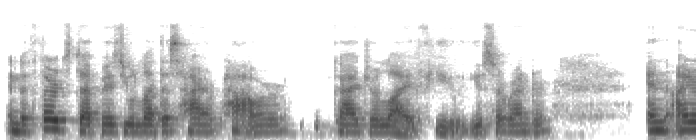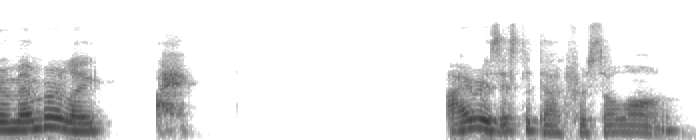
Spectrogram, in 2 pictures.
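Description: Middle aged woman from lebanon telling her story, halting and candid, lots of vocal fry. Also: fairly low pitch, a little mellow. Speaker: interview guest. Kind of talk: personal testimony in casual conversation.

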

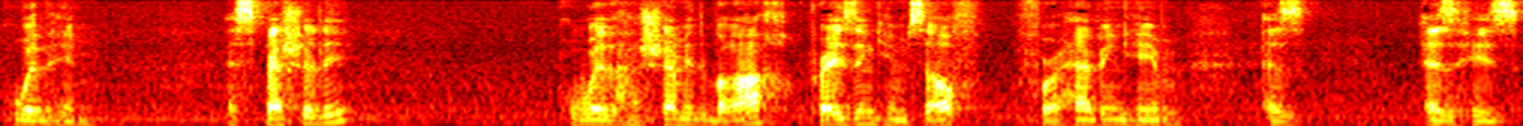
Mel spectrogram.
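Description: Earnest Israeli-accented rabbi, Hebrew native, teaching in English with halting, self-correcting delivery and mid-range pitch; faint noise behind. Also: male voice. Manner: earnest, emphatic, rhetorical questions; halting, pauses and self-corrections while translating. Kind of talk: spontaneous religious teaching.

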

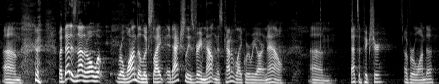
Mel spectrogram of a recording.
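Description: A man's voice: medium pitch, moderate pace. A young man hosting a church talk, walking through maps and photos in an easy manner with many fillers. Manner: relaxed, many fillers, laughs easily. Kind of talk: presenting with slides, casual.

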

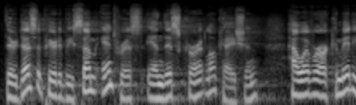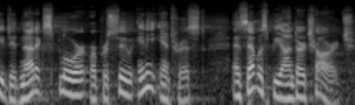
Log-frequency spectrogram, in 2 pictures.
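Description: Man, soft-spoken, measured report reading, higher voice, long church reverb. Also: expressive. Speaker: church committee member presenting. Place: church sanctuary. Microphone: podium microphone.

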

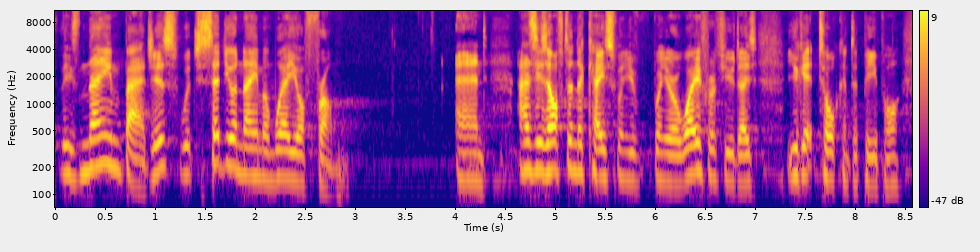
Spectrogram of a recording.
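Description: A man's voice: on the high side, a bit bright, long reverb tail. A man preaching, telling a personal story in a conversational, self-deprecating way with frequent restarts. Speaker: pastor. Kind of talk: sermon storytelling.

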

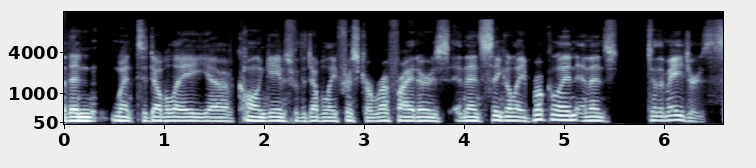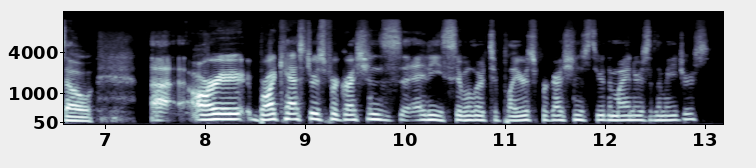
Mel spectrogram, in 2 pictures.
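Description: A man's voice: mid-range voice, dry recording. A man hosting a podcast interview, putting conversational questions to his guest.

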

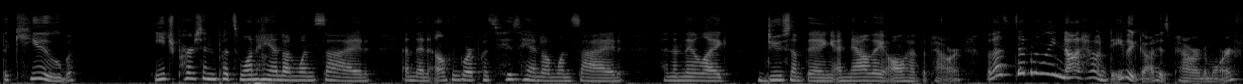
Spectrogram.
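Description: A woman's voice: mid-range voice, very animated, normal speed. A woman co-hosting a casual book discussion, talking informally and questioning things as she thinks aloud. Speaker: podcast co-host. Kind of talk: casual chat discussing books.

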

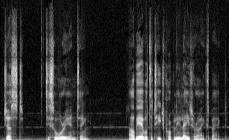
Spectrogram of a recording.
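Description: A man's voice: medium pitch, expressive, normal speed, a little mellow, soft background music, close to an everyday voice. A man voicing a patient, encouraging male teacher in a story. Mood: reassuring.

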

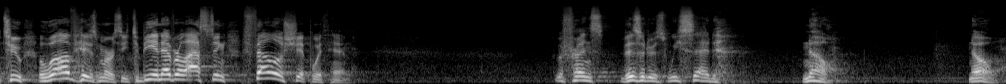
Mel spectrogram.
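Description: A man preaching a sermon in an earnest, emphatic way, with rhetorical questions and repetition. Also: high voice. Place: large hall, preaching to a congregation. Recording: reverberant hall.

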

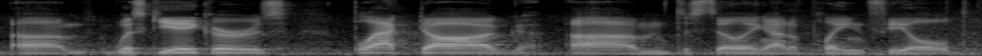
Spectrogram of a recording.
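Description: Low-voiced, agreeable distiller man. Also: level tone, slow, a bit bright, a little hiss or hum. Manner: agreeable, chimes in often, trails off. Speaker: distillery owner, trade group member. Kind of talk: casual chat.

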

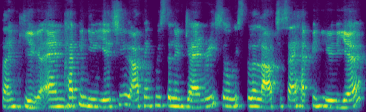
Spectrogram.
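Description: A woman's voice: on the high side, fairly even intonation, a little fast, roomy sound, low-quality recording. A woman podcast host whose first language is Afrikaans, chatty and encouraging as she interviews a guest.

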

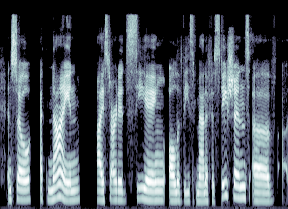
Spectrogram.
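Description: Bright, clear-voiced woman in her forties. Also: sits low, no room sound. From Philippines. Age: 40s. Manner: candid, chatty, many "like" fillers, laughs easily. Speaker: podcast guest. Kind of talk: casual interview, telling her life story.

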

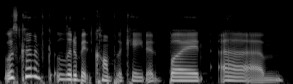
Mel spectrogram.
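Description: A young woman from Saudi Arabia speaks. Her voice is mellow and smooth, and her talk is loose and chatty, full of fillers and restarts. The sound is dry and close. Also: on the low side, big pitch swings, moderate pace, dry recording. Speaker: interview guest. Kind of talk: casual interview chat.

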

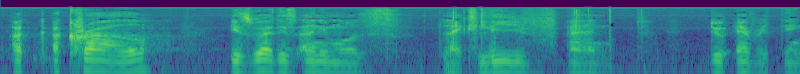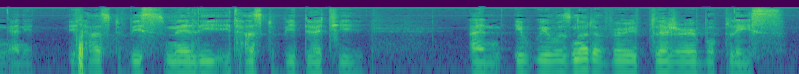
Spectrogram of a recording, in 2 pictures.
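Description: A man's voice: medium pitch, little pitch movement, moderate pace, husky, low-quality recording. A young man from Rwanda, a little nervous, giving a chatty, joking talk full of puns and self-deprecating humor. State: a bit nervous. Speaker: guest speaker. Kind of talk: informal storytelling talk.

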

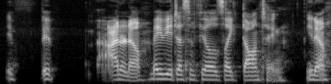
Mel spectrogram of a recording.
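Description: A woman's voice: deep voice, steady tone, a little fast, sharp tone, no echo, clean studio sound. A woman hosting a podcast, asking playful, curious questions in a casual chat. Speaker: podcast host.

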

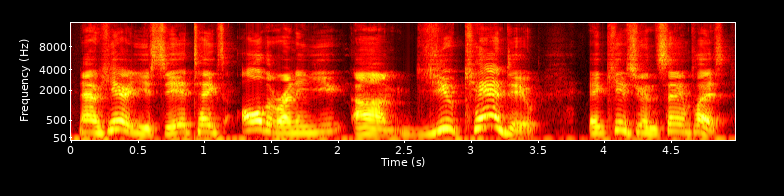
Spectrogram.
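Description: A man voicing a brisk, bossy chess queen from a storybook, speaking in an imperious, instructing manner. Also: a little high, very animated. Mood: calm, patronizing.

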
